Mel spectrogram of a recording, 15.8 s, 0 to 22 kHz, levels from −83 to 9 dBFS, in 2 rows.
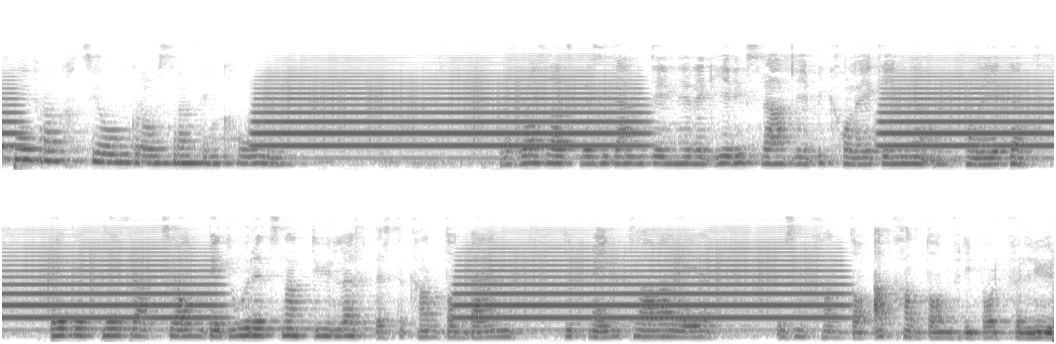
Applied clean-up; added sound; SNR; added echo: none; Brass instrument; -4 dB; reverberation time 0.4 s.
